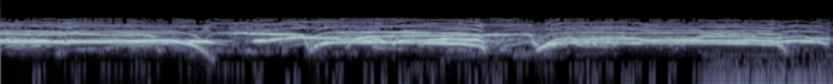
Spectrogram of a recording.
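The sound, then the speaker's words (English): A big crowd of women, come running when DJs whistle, shrieks and screams together, many high-pitched voices overlapping in wavering, swooping cries that stay loud and continuous, with a brief dip before surging again. “DJs whistle and women come running? The big crowd makes sense.”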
